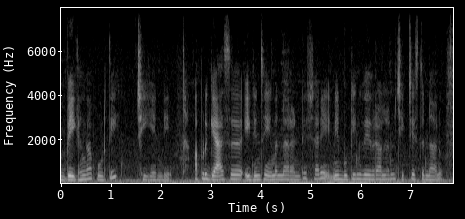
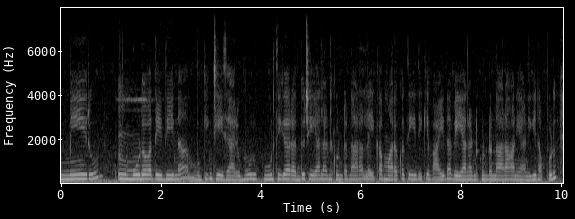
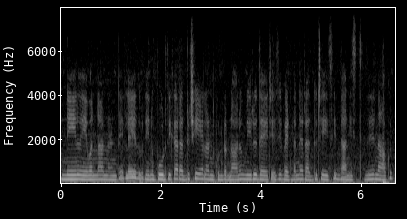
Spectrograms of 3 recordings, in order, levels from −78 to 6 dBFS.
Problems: background sounds at intervals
